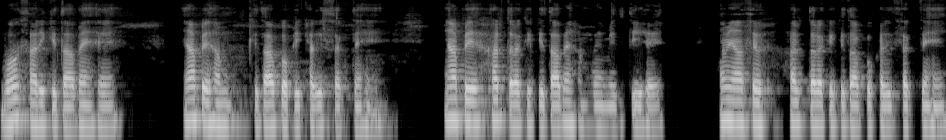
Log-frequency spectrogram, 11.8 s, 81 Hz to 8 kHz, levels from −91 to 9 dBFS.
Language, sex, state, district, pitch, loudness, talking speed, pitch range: Hindi, male, Bihar, Lakhisarai, 135 Hz, -18 LUFS, 175 wpm, 125-145 Hz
